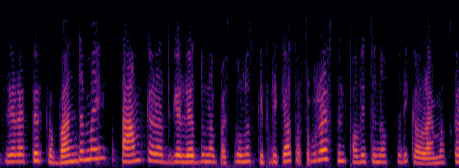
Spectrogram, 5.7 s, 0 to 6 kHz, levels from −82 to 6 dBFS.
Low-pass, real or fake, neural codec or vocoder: 5.4 kHz; fake; codec, 16 kHz in and 24 kHz out, 0.4 kbps, LongCat-Audio-Codec, fine tuned four codebook decoder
